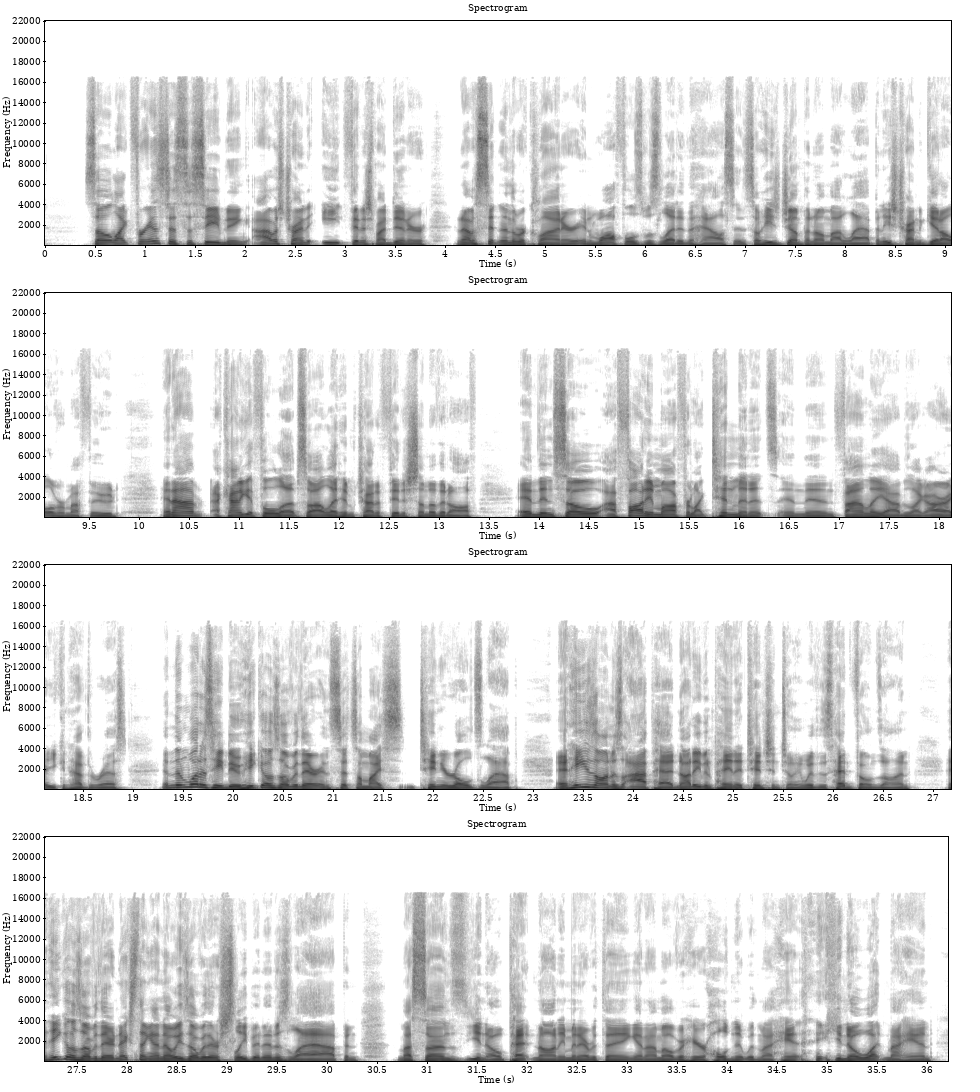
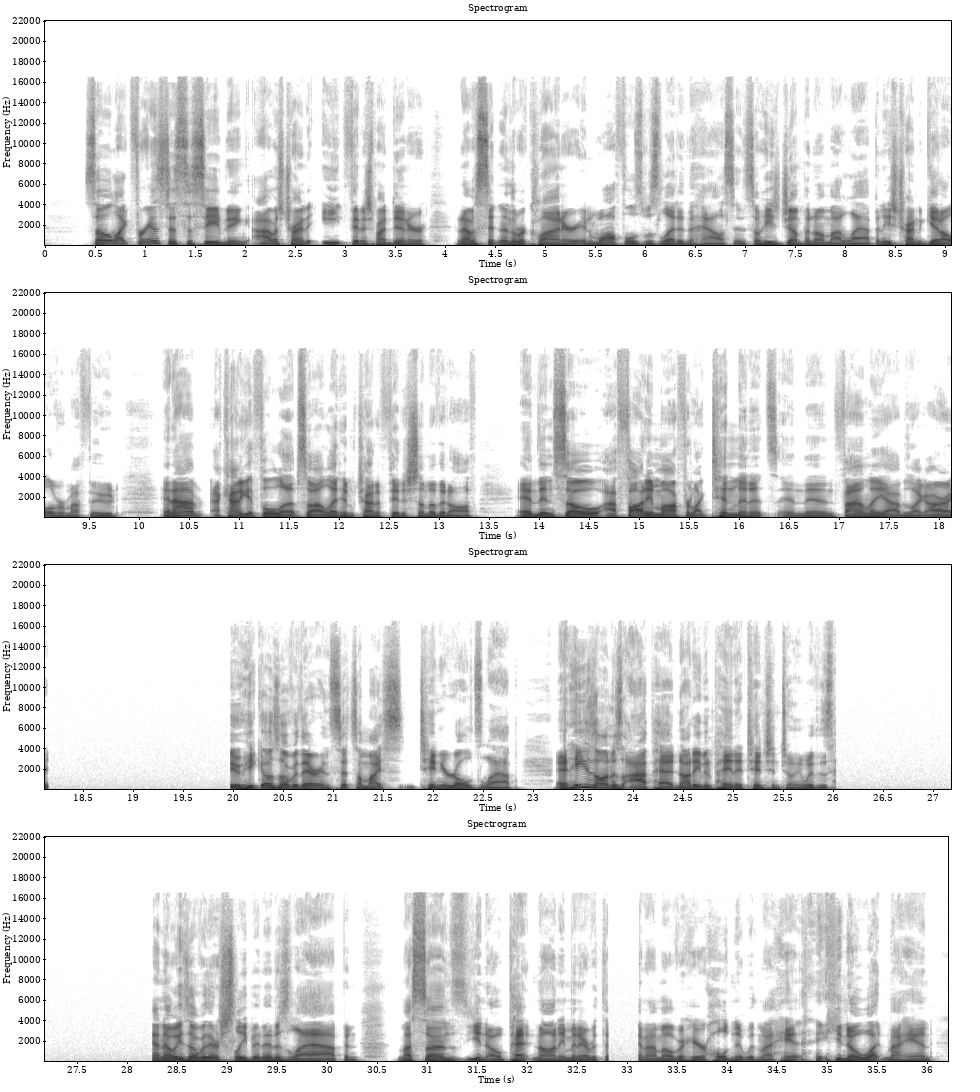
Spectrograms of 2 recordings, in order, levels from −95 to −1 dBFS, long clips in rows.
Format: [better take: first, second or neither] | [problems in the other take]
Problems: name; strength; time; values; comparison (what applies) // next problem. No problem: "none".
first | audio cutting out; at 18 s for 2 s, at 26 s for 2 s and at 33 s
